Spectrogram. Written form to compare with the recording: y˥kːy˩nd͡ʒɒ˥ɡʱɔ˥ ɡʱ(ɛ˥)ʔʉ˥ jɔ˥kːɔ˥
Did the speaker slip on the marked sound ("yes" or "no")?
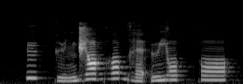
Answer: yes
